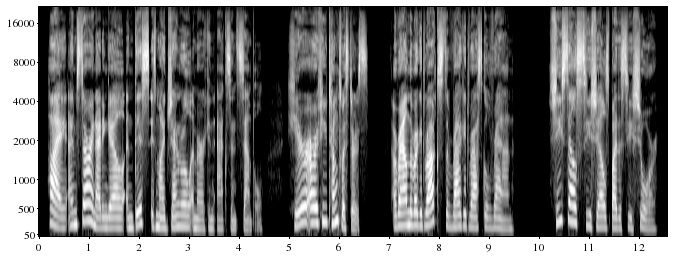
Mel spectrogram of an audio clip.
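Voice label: Accent Sample General American, female voice; international english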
